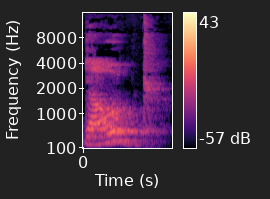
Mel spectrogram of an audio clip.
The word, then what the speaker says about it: doubt: calm but this case whenever the letter b is present just before the letter t in that case we are not pronouncing letter b so letter b is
